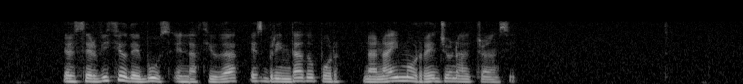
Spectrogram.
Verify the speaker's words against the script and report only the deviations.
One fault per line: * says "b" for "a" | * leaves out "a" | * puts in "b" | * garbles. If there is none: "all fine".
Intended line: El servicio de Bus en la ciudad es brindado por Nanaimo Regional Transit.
all fine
